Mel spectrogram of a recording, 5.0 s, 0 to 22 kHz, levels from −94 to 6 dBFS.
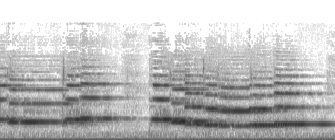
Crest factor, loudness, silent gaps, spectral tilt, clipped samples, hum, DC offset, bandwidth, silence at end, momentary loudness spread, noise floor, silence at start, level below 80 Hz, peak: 12 dB; -21 LUFS; none; -4.5 dB/octave; under 0.1%; none; 2%; 10.5 kHz; 0 s; 9 LU; -41 dBFS; 0 s; -46 dBFS; -8 dBFS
